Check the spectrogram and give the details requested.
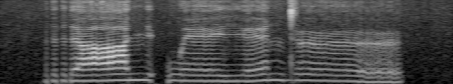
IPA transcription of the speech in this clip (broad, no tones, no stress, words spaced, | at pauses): rʲaːnʲ ɪʔweːjendøː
